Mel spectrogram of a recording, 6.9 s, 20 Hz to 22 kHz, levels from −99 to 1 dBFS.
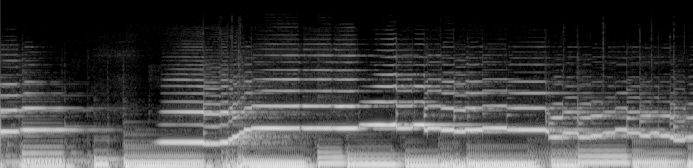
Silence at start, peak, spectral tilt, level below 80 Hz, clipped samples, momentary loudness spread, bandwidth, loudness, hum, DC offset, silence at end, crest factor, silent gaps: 0 s; -6 dBFS; -7.5 dB/octave; -20 dBFS; under 0.1%; 5 LU; 7 kHz; -18 LUFS; none; under 0.1%; 0 s; 12 dB; none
